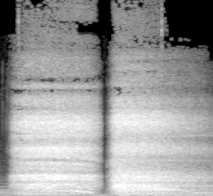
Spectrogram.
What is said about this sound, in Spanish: ¿Está respirando más profundo? ¿Y con la boca? Mi respiración es más lenta, más larga y mucho más profunda.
